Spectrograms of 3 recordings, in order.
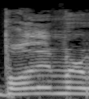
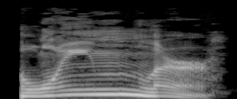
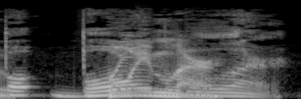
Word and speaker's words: Boimler: No, Boimler. There's not 3 syllables. 2. Boimler.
